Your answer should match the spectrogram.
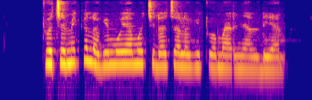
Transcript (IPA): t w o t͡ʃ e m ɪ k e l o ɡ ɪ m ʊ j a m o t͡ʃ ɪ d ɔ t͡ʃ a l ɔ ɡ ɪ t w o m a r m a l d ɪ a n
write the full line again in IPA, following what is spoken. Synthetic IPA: t w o t͡ʃ e m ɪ k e l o ɡ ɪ m ʊ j a m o t͡ʃ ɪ d ɔ t͡ʃ a l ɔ ɡ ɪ t w o m a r ɲ a l d ɪ a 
